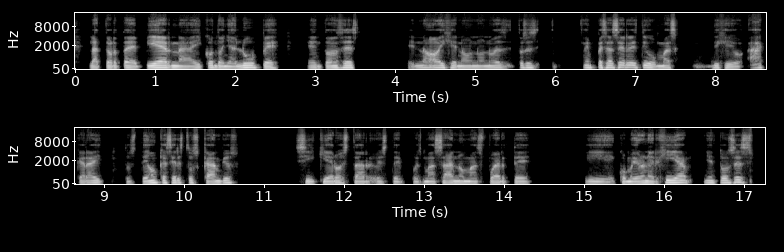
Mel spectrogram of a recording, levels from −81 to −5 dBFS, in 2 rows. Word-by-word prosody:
la 115 -2 -1
torta 125 +2 -1
de 115 -3 +2
pierna, 125 0 +5
ahí 115 +1 -2
con 130 +5 +1
doña 115 -4 +2
Lupe, 125 -2 +3 0.3
entonces, 120 +2 +1 0.6
eh, 115 - -10
no, 130 +2 0
dije: 135 -2 0
"No 120 0 0
no 120 0 -1
no", 125 +1 0
entonces, 125 +3 -4 0.5
empecé 140 0 0
a - - +5
hacer, 155 +2 +3
este, 145 -2 0
digo, 130 -4 +3
más 125 0 0
dije 125 +2 -5
yo: 110 -2 -5
"Ah 125 - -3
caray, 125 -2 -2 0.2
entonces 100 -3 -10
tengo 130 +5 +2
que 135 - -1
hacer 130 0 +3
estos 125 0 -1
cambios 125 +4 0 0.7
si 115 -3 0
quiero 115 +2 0
estar, 105 +1 -2
este, 105 -2 -5
pues, 100 -3 -9
más 105 0 +1
sano, 115 0 +1
más 105 -2 0
fuerte 115 -2 -3 0.7
y 100 -6 -3
con 105 - -1
mayor 105 +2 +2
energía", 140 +5 +3 0.2
y 130 - -2
entonces 140 +4 +1
120 Hz, 165 wpm, -24 LUFS, 110-130 Hz, 0.7 s, pierna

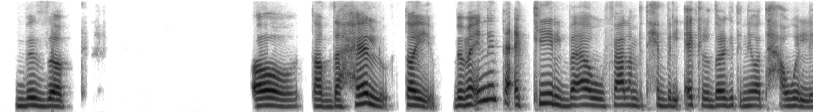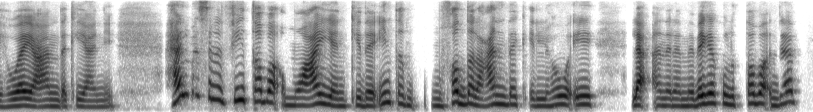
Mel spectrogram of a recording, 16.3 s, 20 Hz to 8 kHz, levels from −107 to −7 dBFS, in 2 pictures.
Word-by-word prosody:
بالضبط 185 -3 0 1.7
آه، 185 -2 +5
طب 180 -2 0
ده 175 +1 +1
حلو، 230 -1 +3
طيب 200 -5 +3 0.2
بما 200 +5 +2
إن 330 +4 +2
أنت 365 -1 -3
أكّيل 220 +4 0
بقى 205 +1 +2
وفعلًا 205 +2 -1
بتحب 190 0 -8
الأكل 195 +2 -3
لدرجة 195 +2 0
إن 180 - -6
هو 190 - 0
تحوّل 180 -1 -4
لهواية 185 +4 +3
عندك 175 +2 -3
يعني، 165 0 -8 0.5
هل - - +4 0.2
مثلًا 390 -8 -2
في 325 +5 +3
طبق 300 -6 -1
معيّن 200 0 +1
كده 185 +1 -2
أنت 270 +1 -2
م 205 -5 -5 0.2
مفضّل 225 +5 +1
عندك؟ 220 +2 -2
اللي 185 0 -5
هو 225 +2 +1
إيه، 225 +1 -1 0.4
لأ 210 - +6
أنا 195 -1 -4
لمّا 185 0 -3
باجي 235 +6 +6
آكل 250 -3 0
الطبق 250 +4 0
ده 275 +9 -3
200 Hz, 150 wpm, -22 LUFS, 185-230 Hz, 1.7 s, لأ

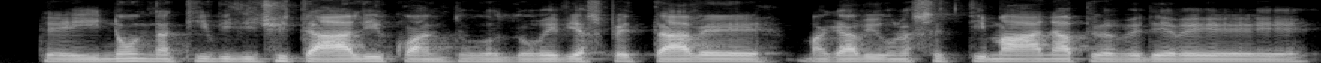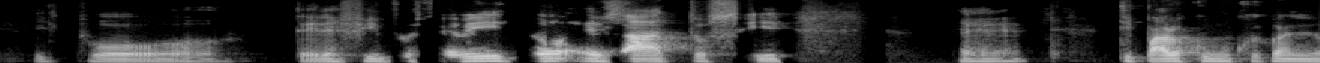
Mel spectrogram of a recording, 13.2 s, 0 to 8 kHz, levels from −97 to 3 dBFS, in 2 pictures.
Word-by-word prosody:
dei 95 -1 -2
non 110 +2 0
nativi 105 +1 -3
digitali, 100 0 +3
quando 95 -1 -2
dovevi 95 +3 -1
aspettare 95 -1 +2
magari 100 0 -1
1 95 -1 -3
settimana, 100 -1 +1
per 100 -1 -2
vedere 95 -1 -1
il 95 -1 -22
tuo 95 0 -5 0.3
telefilm 95 +2 -7
preferito 115 +4 +1
Esatto, 95 -2 +3
sì. 95 +1 -7 0.9
Ehm, 100 0 -9 0.4
ti - - -10
parlo 105 0 +5
comunque, 105 -1 -7
quando 100 -4 -2
95 Hz, 105 wpm, -23 LUFS, 95-100 Hz, 0.9 s, parlo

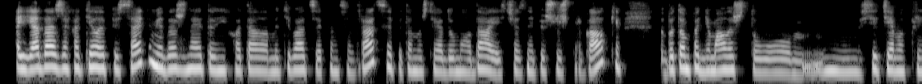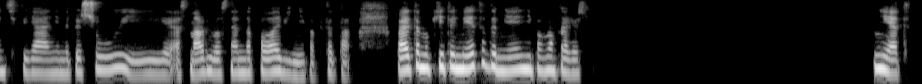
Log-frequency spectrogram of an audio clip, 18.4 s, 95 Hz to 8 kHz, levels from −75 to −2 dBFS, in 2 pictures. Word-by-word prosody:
А 215 - +6
я 210 +1 +6
даже 225 -2 +5
хотела 225 +1 +2
писать, 230 +5 -1
мне 260 -7 +6
даже 210 -1 +1
на 215 0 +3
это 210 -1 -2
не 200 0 0
хватало 195 -1 -3
мотивации 200 0 -3
и 180 - -20
концентрации, 210 - -2
потому 190 -1 -6
что 190 +1 -7
я 185 - -2
думала: 185 0 -4
"Да, 205 +2 +1
я 170 - -2
сейчас 180 +1 -9
напишу 190 0 -3
шпаргалки", 220 - -1 0.4
но - - -10
потом 205 +1 +2
понимала, 195 -1 +1
что, 180 -4 -4
м, 190 -1 -4
все 190 +4 -4
темы, 200 -2 -1
в 185 - -23
принципе, 190 -2 -7
я 175 -1 -2
не 175 0 -7
напишу, 195 +5 0
и 165 -5 -4
останавливалась, 170 +2 -2
наверно, 180 0 -3
на - - -38
половине. 175 -5 -2
Как-то 155 +2 -11
так. - - -10 0.4
Поэтому 210 +3 +6
какие-то 230 +1 +3
методы 235 +3 +5
мне 200 +1 +1
не 210 -2 +4
помогали 195 -3 -2
с 175 - -12 2.9
Нет. 190 -6 +4
195 Hz, 165 wpm, -23 LUFS, 180-215 Hz, 2.9 s, А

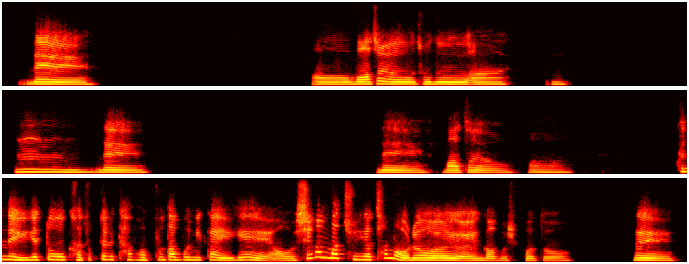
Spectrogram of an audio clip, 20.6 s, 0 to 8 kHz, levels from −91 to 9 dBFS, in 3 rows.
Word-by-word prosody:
네. 200 -3 +3 2.1
어 200 -1 -2
맞아요. 210 -1 +2
저도 200 -1 +1
아 200 +1 -3 0.5
음. 195 0 -10 1.3
음. 230 -3 -3
네. 200 -2 -1 2.3
네. 190 -3 -3
맞아요. 185 -2 -4
아. - - -13 1.4
근데 270 -1 +2
이게 235 +2 +2
또 260 -2 +2
가족들이 265 +3 -4
다 265 - -6
바쁘다 245 +2 0
보니까 240 0 -2
이게 200 -2 +1
어 175 +2 -2
시간 435 - +2
맞추기가 285 -10 +4
참 380 +2 +1
어려워요 205 -4 +4
여행 175 +1 +2
가고 180 -1 -4
싶어도. 170 -1 -7 0.6
네. 195 -5 +1
205 Hz, 160 characters per minute, -22 LUFS, 190-235 Hz, 2.3 s, 맞추기가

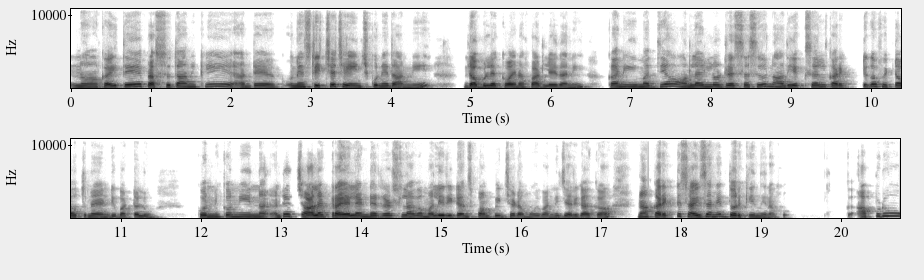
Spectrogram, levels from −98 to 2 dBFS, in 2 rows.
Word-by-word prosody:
నాకైతే 210 +3 +2 0.2
ప్రస్తుతానికి 230 +5 0 0.4
అంటే 205 +1 -2 0.5
నేను 240 +1 +2
స్టిచ్చె 210 +4 +3
చేయించుకునేదాన్ని. 210 -5 0 0.6
డబ్బులేక్కువైనా 200 +2 +4
పర్లేదని, 170 -1 0 0.4
కానీ 230 +2 +1
ఈ - - +2
మధ్య 225 +5 -2 0.2
ఆన్‌లైన్‌లో 240 +2 +1
డ్రెసెస్ 220 +4 -1 0.2
నాది 230 -1 0
ఎక్సెల్ 235 +4 -3
కరెక్ట్‌గా 205 +6 -1
ఫిటవుతున్నాయండి 230 -7 -1
బట్టలు. 170 0 -2 0.6
కొన్ని 230 -1 +2
కొన్ని 245 0 -1 0.2
న - - +1 0.2
అంటే 290 +8 0 0.2
చాలా 220 +1 +6
ట్రయల్ 210 -1 +6
అండ్ 235 0 0
ఎర్రర్స్ 220 +2 -3
లాగా 225 +1 0
మళ్ళీ 215 +2 +4
రిటర్న్స్ 210 +1 -1
పంపించడము 200 -1 -4
ఇవన్నీ 185 +3 -7
జరిగాక, 205 +3 -2 0.5
నా 245 - +1
కరెక్ట్ 200 +6 +1
సైజ్‌ 230 +2 +3
అనేది 265 -1 -3
దొరికింది 220 -3 0
నాకు. 145 -1 -18 1.0
అప్పుడు 315 +8 -4
215 Hz, 115 wpm, -21 LUFS, 200-235 Hz, 1.0 s, చాలా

